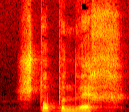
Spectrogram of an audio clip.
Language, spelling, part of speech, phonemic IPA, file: Dutch, stoppen weg, verb, /ˈstɔpə(n) ˈwɛx/, Nl-stoppen weg.ogg
- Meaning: inflection of wegstoppen: 1. plural present indicative 2. plural present subjunctive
